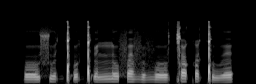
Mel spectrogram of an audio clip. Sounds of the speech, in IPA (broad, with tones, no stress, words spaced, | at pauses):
oː˨˦sʷəː˨˦ǃʼo˨˦ǃʼɵ˨˦ nːo˥˧fɐ˥˧vɵ˨˦ voː˨˦ǀɵ˥˧qʷʌ˥˧ǃu˨˦ə̯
